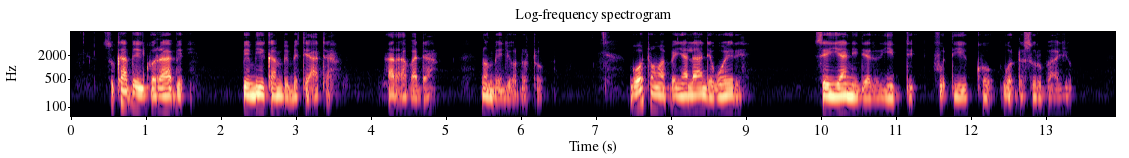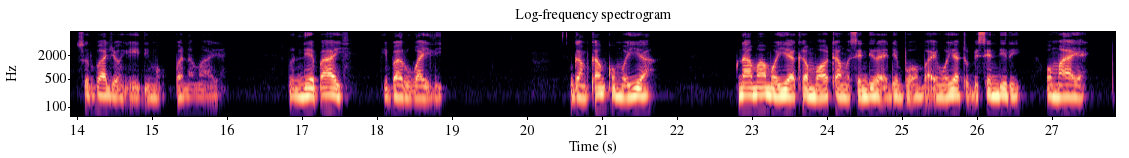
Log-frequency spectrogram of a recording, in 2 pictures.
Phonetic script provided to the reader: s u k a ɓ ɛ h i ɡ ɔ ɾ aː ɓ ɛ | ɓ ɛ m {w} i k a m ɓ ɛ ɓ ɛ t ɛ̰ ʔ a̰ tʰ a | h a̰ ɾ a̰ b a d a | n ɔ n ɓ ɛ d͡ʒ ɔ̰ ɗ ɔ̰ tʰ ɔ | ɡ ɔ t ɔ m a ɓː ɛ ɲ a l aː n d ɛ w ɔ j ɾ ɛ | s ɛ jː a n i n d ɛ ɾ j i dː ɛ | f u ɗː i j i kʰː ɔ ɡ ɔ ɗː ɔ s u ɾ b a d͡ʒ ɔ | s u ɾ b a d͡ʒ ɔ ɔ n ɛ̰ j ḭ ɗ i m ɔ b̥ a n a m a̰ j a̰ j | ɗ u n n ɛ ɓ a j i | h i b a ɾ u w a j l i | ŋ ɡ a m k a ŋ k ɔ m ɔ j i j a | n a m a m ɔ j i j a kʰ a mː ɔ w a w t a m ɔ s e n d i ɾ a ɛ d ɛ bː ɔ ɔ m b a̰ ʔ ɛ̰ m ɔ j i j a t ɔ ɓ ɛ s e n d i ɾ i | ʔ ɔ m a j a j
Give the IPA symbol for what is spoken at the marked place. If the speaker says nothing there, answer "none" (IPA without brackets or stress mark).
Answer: b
